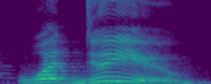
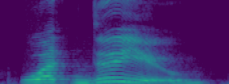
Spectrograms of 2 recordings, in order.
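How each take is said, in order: Both takes have the same delivery.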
